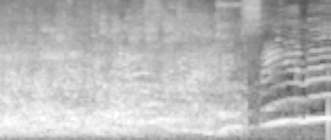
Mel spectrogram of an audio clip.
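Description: Faint babble of many voices talking over one another, with no single voice standing out; the mix changes abruptly near the end.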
